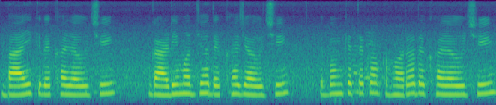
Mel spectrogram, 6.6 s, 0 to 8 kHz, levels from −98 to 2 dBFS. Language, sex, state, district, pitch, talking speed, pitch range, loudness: Odia, female, Odisha, Malkangiri, 225 Hz, 80 wpm, 210-230 Hz, -17 LUFS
